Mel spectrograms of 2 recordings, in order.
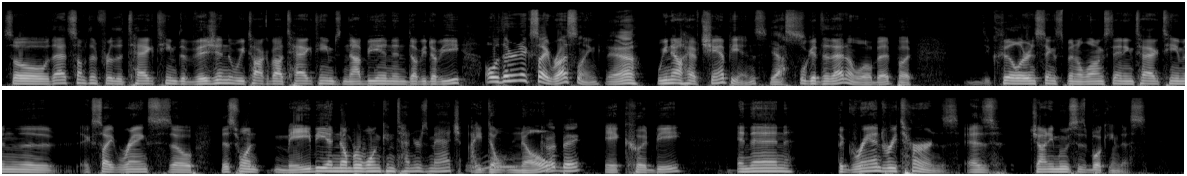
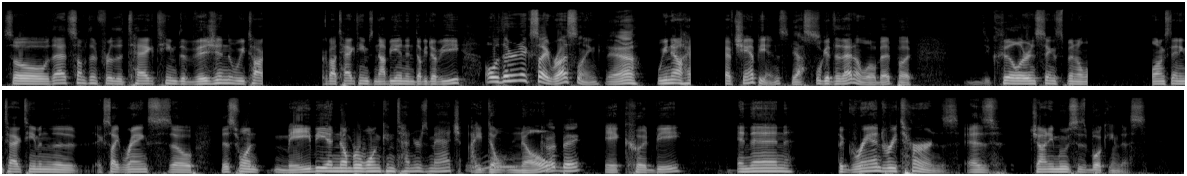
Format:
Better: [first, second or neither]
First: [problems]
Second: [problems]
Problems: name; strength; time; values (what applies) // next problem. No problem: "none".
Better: first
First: none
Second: audio freezing; at 2.5 s for 0.5 s, at 7 s and at 11 s for 0.5 s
